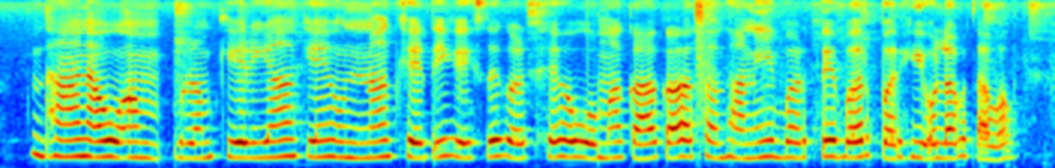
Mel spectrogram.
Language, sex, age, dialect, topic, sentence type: Chhattisgarhi, female, 18-24, Central, agriculture, question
